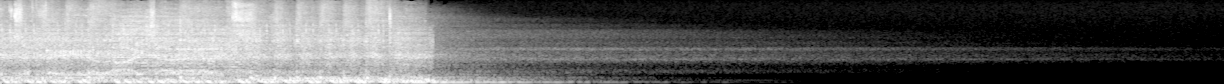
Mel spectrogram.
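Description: Death metal band playing at full volume until about four seconds in, when it stops abruptly on the song's final chord. The chord rings out, a couple of sustained notes lingering as it fades to silence.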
